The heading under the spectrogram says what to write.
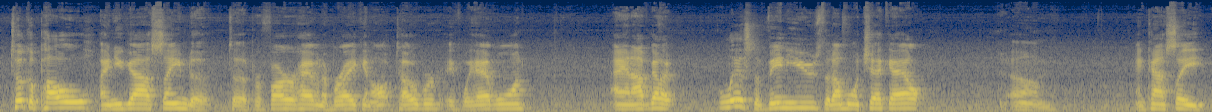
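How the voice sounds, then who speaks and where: A man's voice: fairly high pitch, measured pace, darkish tone. Man in a rambling product rundown, noisy recording. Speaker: radio and amplifier seller presenting inventory. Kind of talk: informal product rundown to camera. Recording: noticeable background noise.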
